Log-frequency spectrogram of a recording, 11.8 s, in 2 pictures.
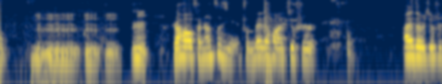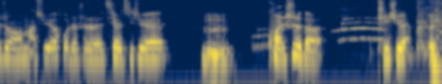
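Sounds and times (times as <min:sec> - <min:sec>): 
speech: 0:00.0 - 0:04.8, 0:05.4 - 0:10.2, 0:10.9 - 0:11.7
cat meowing at the door: 0:10.2 - 0:11.1.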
